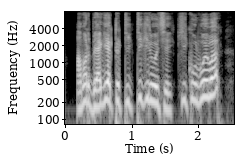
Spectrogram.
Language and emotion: Bengali, fearful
